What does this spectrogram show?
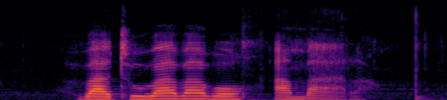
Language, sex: Venda, female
